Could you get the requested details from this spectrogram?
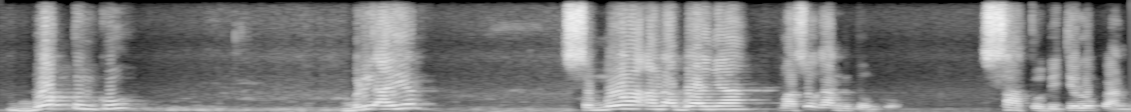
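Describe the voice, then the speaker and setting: A male preacher telling a story in a sermon, animated, asking his listeners questions and repeating key lines. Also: a little high, rough recording. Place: mosque.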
